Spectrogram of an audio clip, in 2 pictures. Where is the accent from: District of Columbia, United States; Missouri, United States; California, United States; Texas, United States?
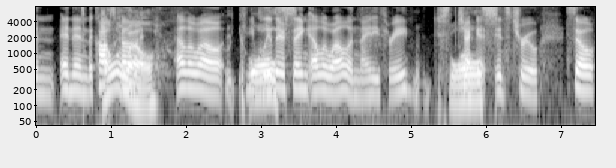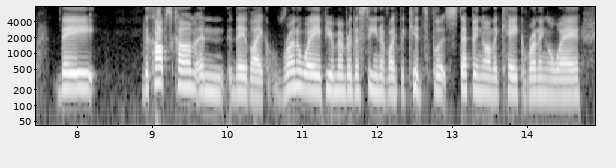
Texas, United States; Corsicana; I wish we would have had anything cool like that in my hometown growing up. We had a 4-screen movie theater in Corsicana, Texas.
